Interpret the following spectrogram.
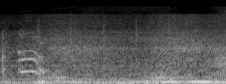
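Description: A car engine running and revving, with a short vocal sound about a third of a second in.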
